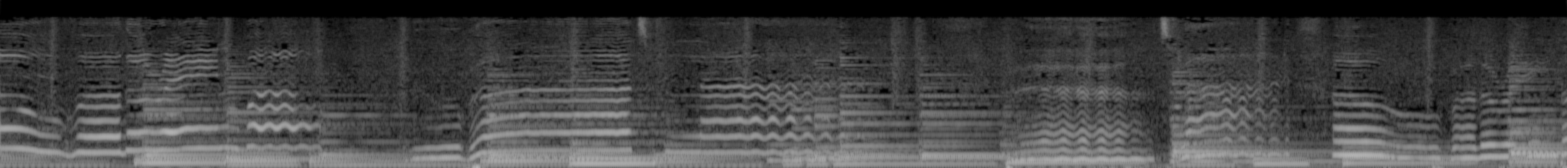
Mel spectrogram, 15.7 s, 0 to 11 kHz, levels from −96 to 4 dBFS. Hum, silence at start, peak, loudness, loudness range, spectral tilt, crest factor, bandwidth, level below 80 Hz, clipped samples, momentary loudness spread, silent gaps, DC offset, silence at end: none; 0 s; -18 dBFS; -34 LUFS; 3 LU; -6.5 dB/octave; 16 dB; 7.6 kHz; -46 dBFS; under 0.1%; 9 LU; none; under 0.1%; 0 s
